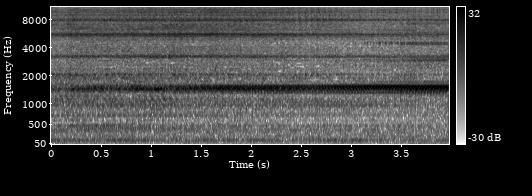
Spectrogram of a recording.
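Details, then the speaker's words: Segmented maple bowl on a lathe being cut with a slightly radiused scraper: a steady high-pitched ringing squeal through the cut as the thin bowl wall vibrates and chatters against the tool. Steadied by placing a hand on the outside of the bowl. "hear that high pitch sound that's this bull vibrating this is where i put my hand on the outside for steady"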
